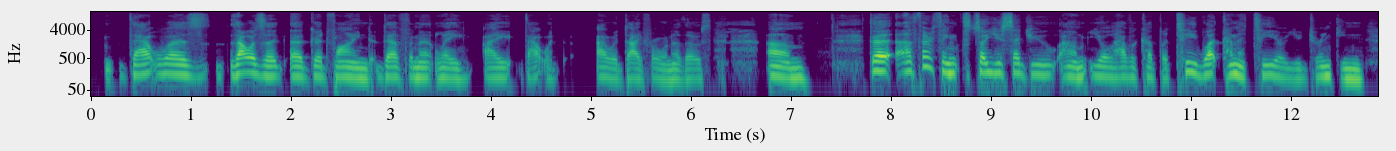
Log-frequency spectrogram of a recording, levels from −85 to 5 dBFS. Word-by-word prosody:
M 110 - -8 0.2
that 165 +1 +2
was 160 -4 0 0.2
that 170 +4 +7
was 170 -4 +3
a 145 -1 +1
a 140 -1 +2
good 140 0 -4
find, 130 -4 0
definitely. 130 -3 -2 0.2
I 130 0 -4
that - - -6
wa - - -10
u - - -21 0.4
I 135 0 0
would 120 -4 -6
die 120 0 -2
for 120 +3 -10
one 110 -1 -4
of 110 -2 -5
those. 115 -1 -8 0.6
Um, 130 -6 +2 0.6
the 205 -1 +10
other 265 +8 +1
thing 175 -6 +2
s 150 - -5
so 185 - +3
you 180 0 +1
said 175 -2 -1
you 155 -1 -4
um, 135 0 -1
you'll 140 -3 -3
have 135 0 -4
a 130 - -8
cup 130 -2 -8
of 120 -2 -8
tea. 190 -3 0
What 165 +3 +4
kinda 155 -4 +2
tea 155 -2 -3
are 130 - -5
you 120 -1 -8
drinking 120 -2 -2
135 Hz, 200 wpm, -23 LUFS, 125-160 Hz, 0.6 s, the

